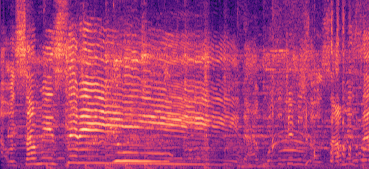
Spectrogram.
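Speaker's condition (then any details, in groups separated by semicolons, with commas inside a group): No condition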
